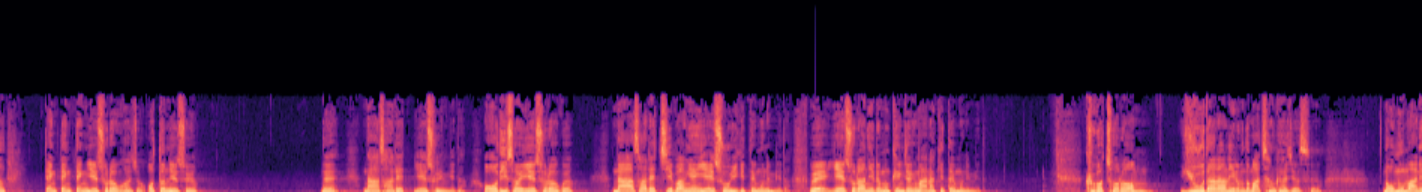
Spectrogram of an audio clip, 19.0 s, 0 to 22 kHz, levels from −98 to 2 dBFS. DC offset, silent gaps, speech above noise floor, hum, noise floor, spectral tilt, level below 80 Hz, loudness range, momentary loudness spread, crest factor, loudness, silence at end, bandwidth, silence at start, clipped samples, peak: under 0.1%; none; 49 dB; none; -65 dBFS; -5.5 dB/octave; -44 dBFS; 5 LU; 13 LU; 16 dB; -16 LUFS; 0 s; 11.5 kHz; 0 s; under 0.1%; 0 dBFS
